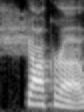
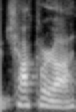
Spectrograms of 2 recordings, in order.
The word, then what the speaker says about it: chakra: started learning about them I would say chakra with a s h and now I'm as I learn more about resonant tuning and understanding our language and like you said the ah and those certain syllables that play a role in there I do I say it too chakra just like you do with that rolling of the r and so Terry what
